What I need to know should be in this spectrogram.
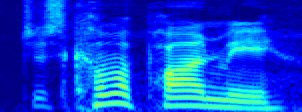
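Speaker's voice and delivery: loud, pleading cry to God; a desperate plea, voice lifted; pleading prayer. Retold or imitated. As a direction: beg for it out loud. Retold prayer on his knees.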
